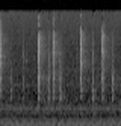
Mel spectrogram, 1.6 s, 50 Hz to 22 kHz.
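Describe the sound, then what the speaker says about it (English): Touchpad buttons on an ASUS EeePC 900 netbook click in quick succession, about a dozen sharp plastic clicks close up over a low steady hum. "The right click is a little bit easier to push down than the left one"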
